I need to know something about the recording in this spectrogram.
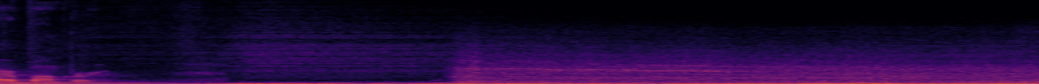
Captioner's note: engine revving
